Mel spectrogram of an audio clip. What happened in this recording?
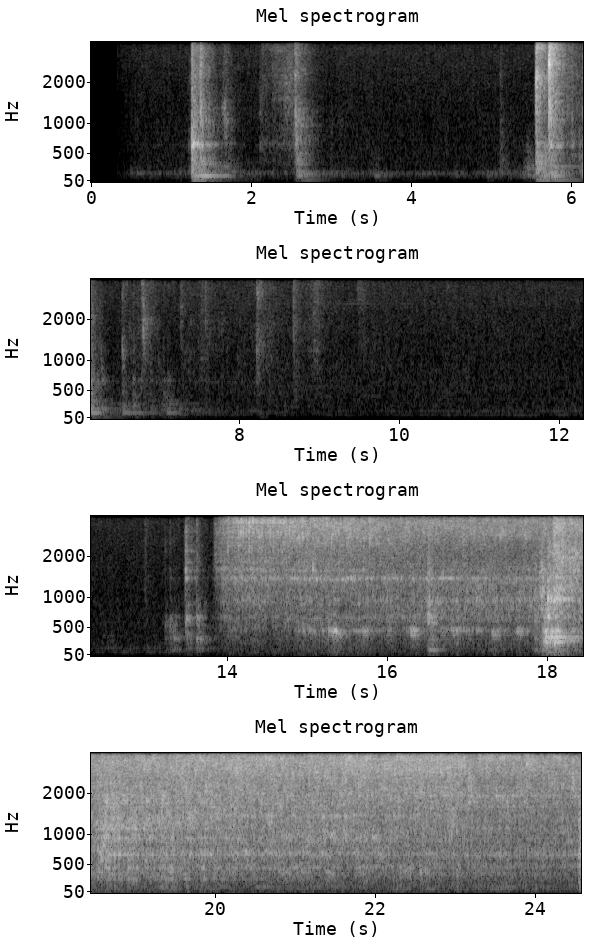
I open the bathroom door then close it. After a few seconds I turn on the water faucet and flush the toilet.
